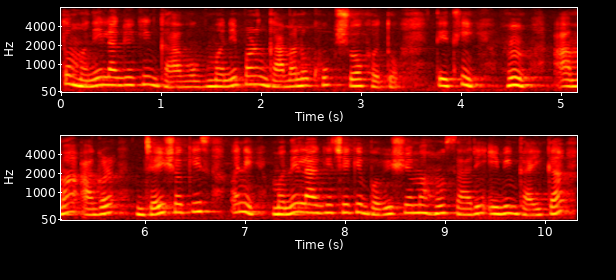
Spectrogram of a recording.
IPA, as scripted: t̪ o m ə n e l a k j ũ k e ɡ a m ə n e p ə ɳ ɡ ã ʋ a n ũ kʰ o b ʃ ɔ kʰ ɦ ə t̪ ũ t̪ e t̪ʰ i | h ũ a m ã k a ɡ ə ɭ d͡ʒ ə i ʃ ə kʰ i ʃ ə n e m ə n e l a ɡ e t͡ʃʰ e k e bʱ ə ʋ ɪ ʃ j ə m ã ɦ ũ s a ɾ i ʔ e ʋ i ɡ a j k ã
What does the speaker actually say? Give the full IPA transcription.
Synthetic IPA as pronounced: t̪ o m ə n e l a ɡ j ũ k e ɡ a m ə n e p ə ɳ ɡ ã ʋ a n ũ kʰ u b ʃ ɔ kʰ ɦ ə t̪ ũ t̪ e t̪ʰ i | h ũ a m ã ʔ a ɡ ə ɭ d͡ʒ ə i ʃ ə k i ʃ ə n e m ə n e l a ɡ e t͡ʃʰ e k e bʱ ə ʋ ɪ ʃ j ə m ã ɦ ũ s a ɾ i ʔ e ʋ i ɡ a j k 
